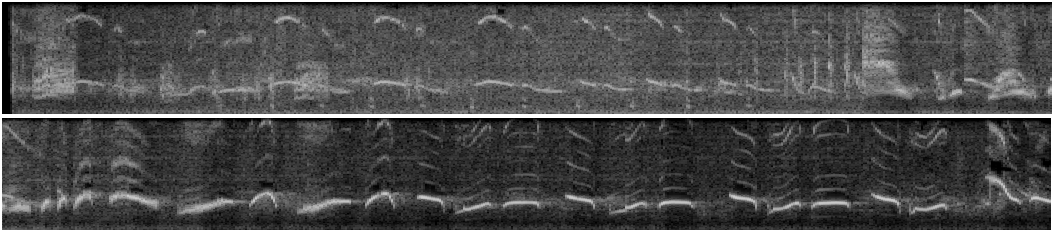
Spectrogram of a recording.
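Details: Caged golden-billed Chinese hwamei, tame in its carried cage, tail fanned, singing in the long, high-pitched ngũ trường style: clear whistled notes that curve up and down, repeated in quick bursts, with a busier jumble of sound early on.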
